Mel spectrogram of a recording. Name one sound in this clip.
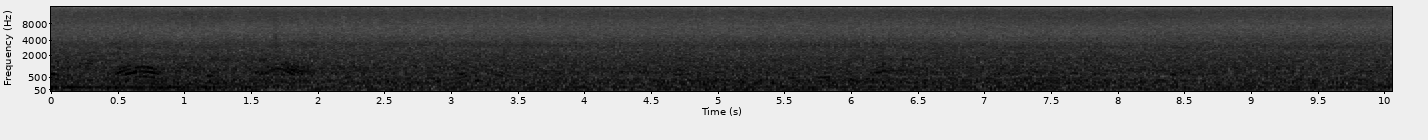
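A crowd murmurs in the distance outdoors.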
